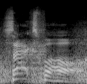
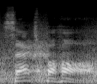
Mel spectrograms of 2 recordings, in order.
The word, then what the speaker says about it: Saxapahaw: Saxapahaw. And down east, we never put an extra syllable in there. I know, that's cool. Saxapahaw. No, it's that Saxapahaw. That's what the old school cats say.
